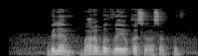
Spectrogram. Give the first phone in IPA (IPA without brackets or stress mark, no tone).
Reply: b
